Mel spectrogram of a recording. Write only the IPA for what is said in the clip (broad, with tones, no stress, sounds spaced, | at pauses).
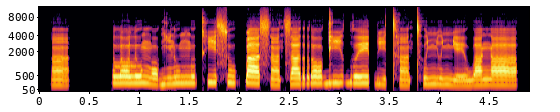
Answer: ã˨ | l ɔ˦ l o˦ ŋ ɔ˨ ɡ ĩ˦ ɾ u˦ ŋ ʊ˦ kʰ i˦ s u˦ k͡p a˦ s ã˨ t͡s a˦ r ɔ˦ ɡ iː˦ ɡʷ eː˦ ɓ i˨ tʰ ã˨ tʰ ʊ˦ ɲ ʊ˦ ɲ eː˨ w a˦ ŋ aː˦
